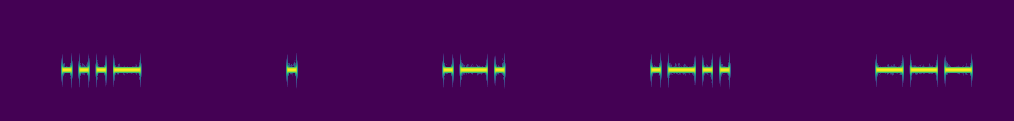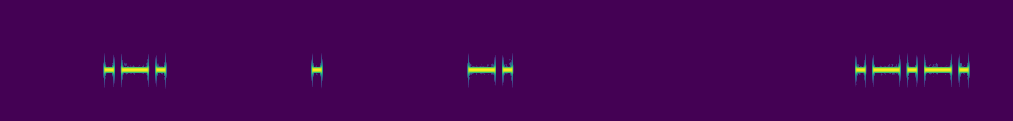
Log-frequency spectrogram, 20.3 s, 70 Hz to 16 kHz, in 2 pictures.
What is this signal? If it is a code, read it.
Morse code, heard as a keyed tone, about 14 wpm, spaced as for 5 wpm, 700 Hz. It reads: VERLOREN <AR>
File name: Morsekurs / Witze / Witz 02. Oktober 2018, 25 F70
